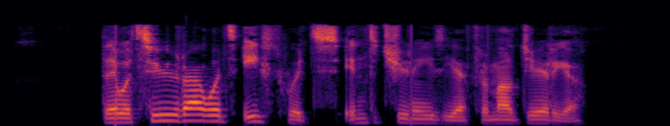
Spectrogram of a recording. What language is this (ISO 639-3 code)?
eng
